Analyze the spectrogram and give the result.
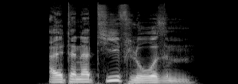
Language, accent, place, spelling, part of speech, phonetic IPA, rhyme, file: German, Germany, Berlin, alternativlosem, adjective, [ˌaltɐnaˈtiːfˌloːzm̩], -iːfloːzm̩, De-alternativlosem.ogg
- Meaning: strong dative masculine/neuter singular of alternativlos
